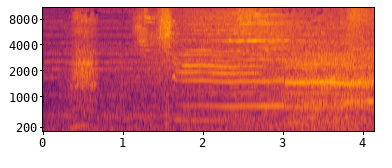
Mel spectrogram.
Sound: grunts; yells; soldiers shouting

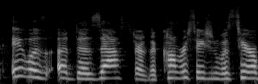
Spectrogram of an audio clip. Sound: none

